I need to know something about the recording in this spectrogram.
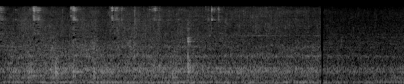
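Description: Chopped onions and ginger-garlic paste sizzling in oil in a clay pot, with a wooden spatula stirring and scraping against the clay in a few sharp clicks; the stirring stops and the sizzle quietens near the end. A low steady hum runs underneath.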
